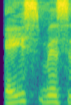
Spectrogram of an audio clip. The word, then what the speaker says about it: Abmas: Listen, Acebus is the last name of the nation's... – Midcourt Max. – That's the last name of the nation's leading scorer, whom I was unfamiliar with. I mean, I was familiar with him, but I was not familiar with the pronunciation of his last name until... – Yeah. – I think it was Jay Billis who brought it to my attention that you don't pronounce the B there.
